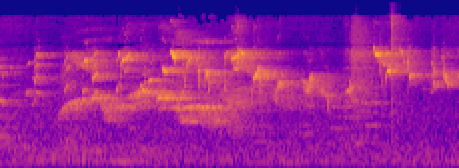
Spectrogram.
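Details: Warbling white-eye in the líu chòe song style: fast twittering, warbled notes tumbling up and down, quieter and denser than a clean recording, with soft background noise throughout.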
